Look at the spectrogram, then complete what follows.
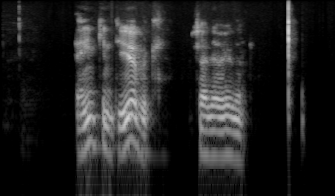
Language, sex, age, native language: Icelandic, male, 50-59, Icelandic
